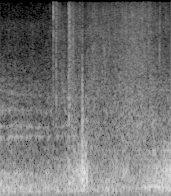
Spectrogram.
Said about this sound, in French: Un ami pêcheur l'emmène jusqu'à Bilbao en Espagne. Il y a une tempête, elle a le mal de mer et ses valises tombent dans l'eau et coulent.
